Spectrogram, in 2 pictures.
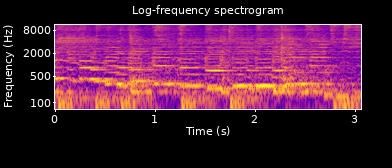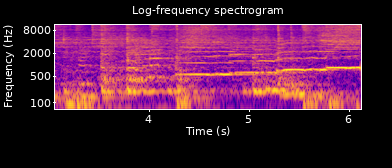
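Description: Live band playing an instrumental passage: a drum kit beat with electric guitar and keyboards. A lead melody slides downward over the first two seconds, then climbs in steps toward the end.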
